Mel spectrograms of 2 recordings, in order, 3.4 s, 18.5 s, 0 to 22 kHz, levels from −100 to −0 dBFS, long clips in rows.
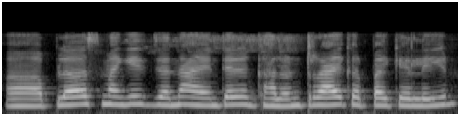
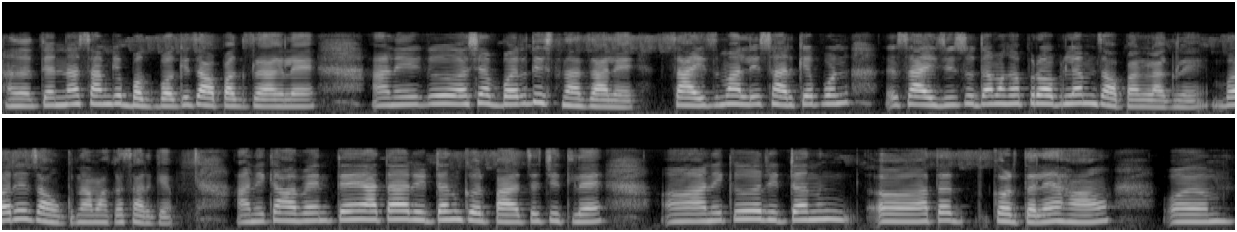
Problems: constant background noise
